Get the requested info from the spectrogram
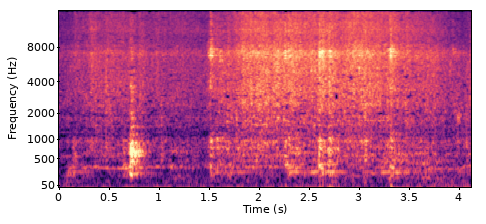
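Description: Potato sticks and green chillies frying in mustard oil in a metal kadai, with a metal spatula stirring and scraping against the pan. There is one sharp tap a little under a second in, and the sizzle gets louder about a second and a half in.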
